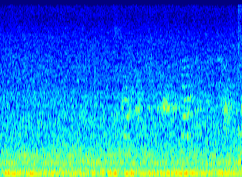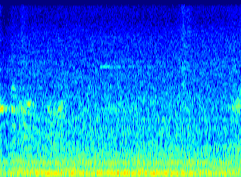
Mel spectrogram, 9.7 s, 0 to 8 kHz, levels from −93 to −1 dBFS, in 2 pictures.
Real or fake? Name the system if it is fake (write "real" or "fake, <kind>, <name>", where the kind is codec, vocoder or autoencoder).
fake, vocoder, BigVGAN v2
